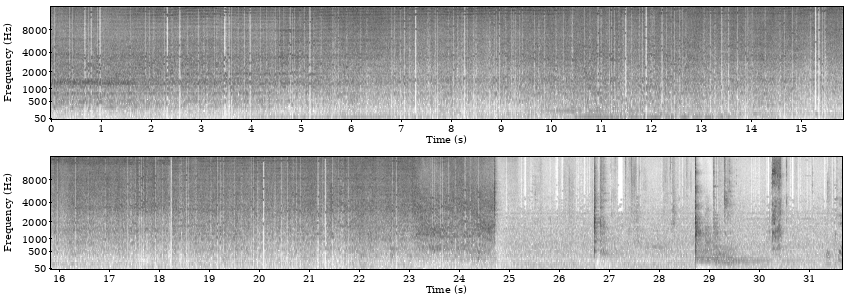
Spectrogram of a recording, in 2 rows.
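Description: Oxy-acetylene cutting torch hissing steadily as it cuts through rusty steel tank plate, throwing sparks. About 25 seconds in the hiss stops suddenly, followed by a few sharp knocks.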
